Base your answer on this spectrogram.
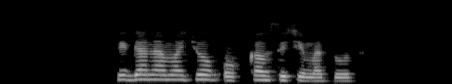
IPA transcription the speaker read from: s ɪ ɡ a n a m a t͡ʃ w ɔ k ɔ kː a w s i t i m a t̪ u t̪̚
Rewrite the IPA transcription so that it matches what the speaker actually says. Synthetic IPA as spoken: s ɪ ɡ a n a m a t͡ʃ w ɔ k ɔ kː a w s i t͡ʃ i m a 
